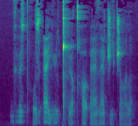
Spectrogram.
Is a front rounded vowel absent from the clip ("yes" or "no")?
no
